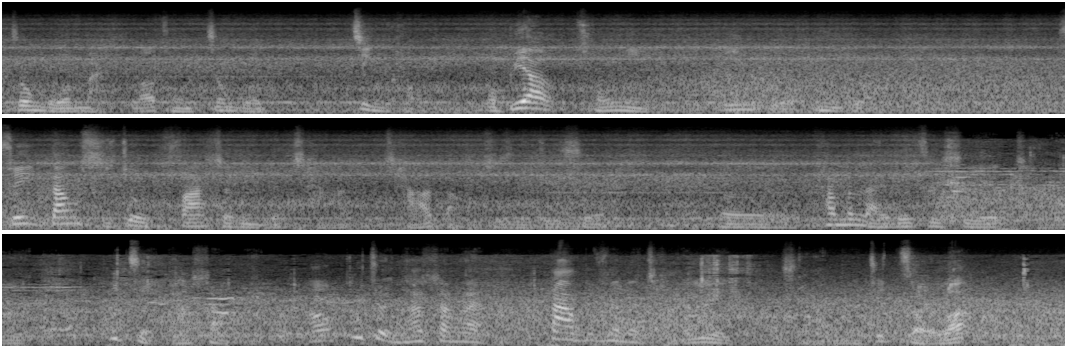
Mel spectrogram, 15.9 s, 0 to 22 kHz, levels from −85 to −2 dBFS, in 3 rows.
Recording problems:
train or aircraft noise; very loud; throughout; as loud as the speech

